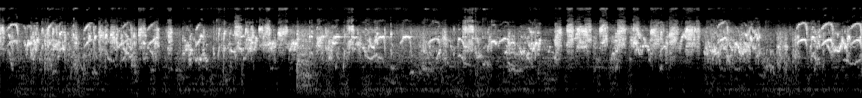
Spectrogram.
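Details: Group of green, yellow, blue and grey budgerigars eating together keep up a dense, continuous warble of high chirps and chattering squeaks.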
